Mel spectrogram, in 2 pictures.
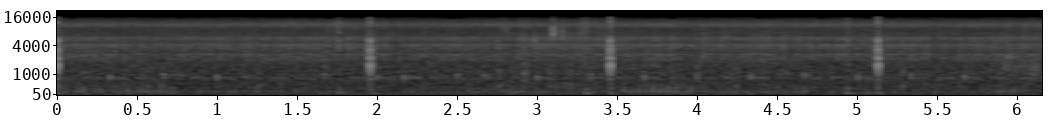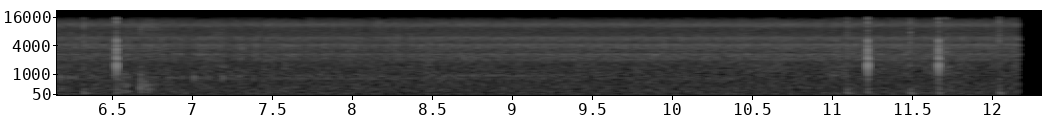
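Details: Pet cat Dutchess playing with a water bottle lid: a soft, low rumbling purr that is strongest in the first few seconds. Sharp clicks from the lid being batted punctuate it, over a steady background hiss.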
